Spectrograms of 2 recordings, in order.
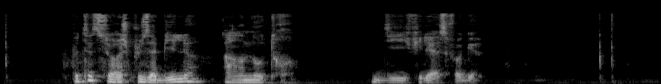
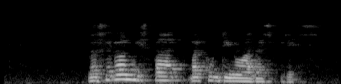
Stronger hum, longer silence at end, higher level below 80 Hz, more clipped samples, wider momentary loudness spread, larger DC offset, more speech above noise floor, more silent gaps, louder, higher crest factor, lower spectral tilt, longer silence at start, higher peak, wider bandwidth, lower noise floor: neither; first, 1.8 s vs 0.45 s; about the same, -52 dBFS vs -54 dBFS; neither; about the same, 17 LU vs 17 LU; neither; first, 45 dB vs 38 dB; neither; second, -25 LUFS vs -22 LUFS; about the same, 20 dB vs 18 dB; second, -5 dB/octave vs -9 dB/octave; second, 0.75 s vs 0.9 s; about the same, -8 dBFS vs -6 dBFS; first, 11.5 kHz vs 7 kHz; first, -69 dBFS vs -60 dBFS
